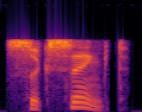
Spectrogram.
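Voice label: "succinct", English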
